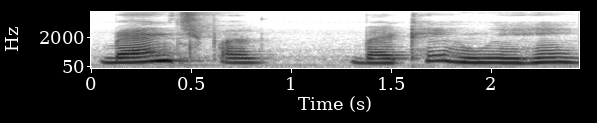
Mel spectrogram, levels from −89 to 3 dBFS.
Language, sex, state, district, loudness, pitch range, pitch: Hindi, female, Madhya Pradesh, Bhopal, -15 LUFS, 195-225 Hz, 205 Hz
